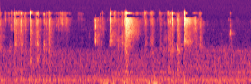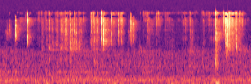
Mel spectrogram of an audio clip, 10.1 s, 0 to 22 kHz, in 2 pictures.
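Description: A metal craft knife slices curls and flakes off the face of a solid cream soap bar held in hand. Quiet, crisp scraping and crackling sits mostly in the high range, with sharp bright peaks standing out near 2.5, 3.7, 7 and 9.3 seconds over a low steady hum.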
